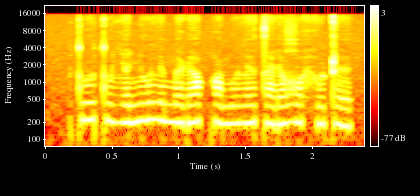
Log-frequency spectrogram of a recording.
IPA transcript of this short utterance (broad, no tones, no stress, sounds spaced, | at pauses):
tʷ e tʷ ɘ ʎ ə ɲ u l ɨ m ɘ ɽ ɘ qʷ e m u l ɘ t̪ æ ɾ e ʁʷ e h u ʈ ɘ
